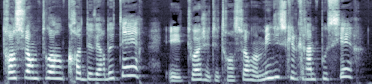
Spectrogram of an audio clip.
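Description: A woman's voice: on the high side, expressive, normal speed, voice pushed up, lightly acted. A woman voicing a spiteful, bickering witch who hurls silly rhyming insults in a storybook reading. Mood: mocking, spiteful. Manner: spits silly insults in rhymes.

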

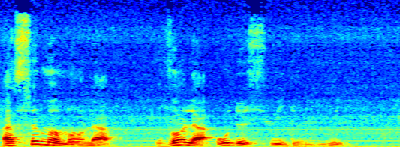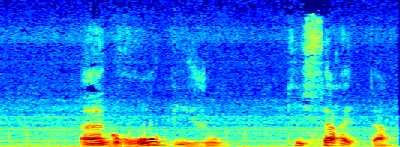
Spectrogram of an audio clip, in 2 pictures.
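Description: A man narrating a storybook aloud in a measured, expressive reading. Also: medium pitch, a little hiss or hum, poor audio. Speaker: audiobook narrator.

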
